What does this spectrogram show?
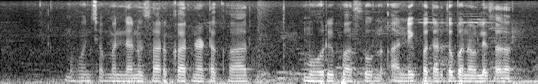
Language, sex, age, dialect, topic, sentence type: Marathi, male, 18-24, Standard Marathi, agriculture, statement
